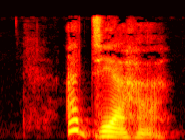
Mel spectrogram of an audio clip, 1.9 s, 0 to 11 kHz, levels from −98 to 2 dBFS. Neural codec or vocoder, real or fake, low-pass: none; real; 7.2 kHz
